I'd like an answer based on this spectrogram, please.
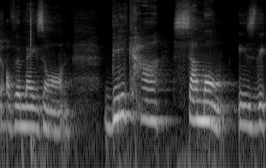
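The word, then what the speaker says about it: Billecart-Salmon: Bilka-Samon is the correct pronunciation, more often referred to as Billicart. It is Bilka-Samon.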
